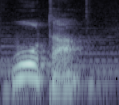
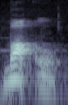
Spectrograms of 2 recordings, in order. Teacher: the T in water, as well as the T in Gretel, is generally pronounced as a glottal stop in Cockney English. So, while in some British accents, it would be water, in Cockney it's [music] water.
